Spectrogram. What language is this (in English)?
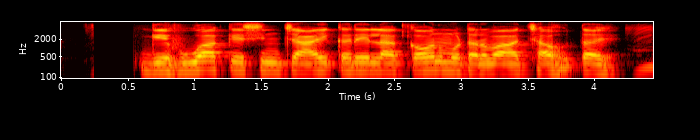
Magahi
